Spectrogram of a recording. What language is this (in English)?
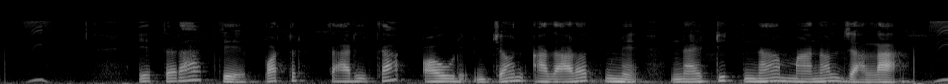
Bhojpuri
